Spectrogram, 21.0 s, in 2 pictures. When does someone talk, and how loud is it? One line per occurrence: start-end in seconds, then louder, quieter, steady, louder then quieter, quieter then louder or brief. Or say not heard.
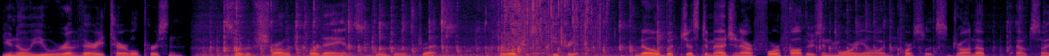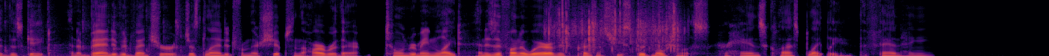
0.0-19.8 steady.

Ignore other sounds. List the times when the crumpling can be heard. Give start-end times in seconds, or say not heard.
5.0-6.2, 15.9-17.4.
